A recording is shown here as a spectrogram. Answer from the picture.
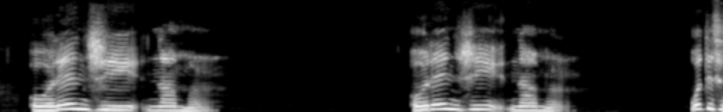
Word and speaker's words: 오렌지: Orangi. This is pronounced as a three-syllable word. The first syllable is O, second syllable is ren, and third syllable is G. Pronounce it with me. Orangi.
